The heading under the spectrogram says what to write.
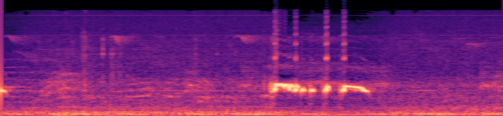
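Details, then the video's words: A single loud cooing phrase comes from a crossbred zebra dove with a big voice: clipped notes run into a sustained, falling final coo, over a low background hum. "PERKUTUT CROSSING SUARA BESAR"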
